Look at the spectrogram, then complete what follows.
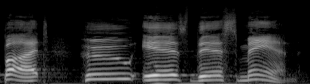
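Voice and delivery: WHO IS THIS MAN, very slow, loud and high; emphatic question. Acted. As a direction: hammer "who is this man" one word at a time. Preacher stresses the gospel's recurring question.

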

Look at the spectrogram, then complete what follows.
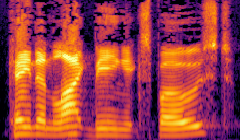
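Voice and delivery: ordinary talk

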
